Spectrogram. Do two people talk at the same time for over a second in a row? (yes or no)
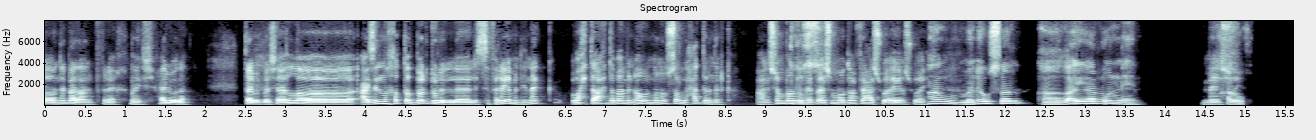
no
